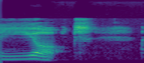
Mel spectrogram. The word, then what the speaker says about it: yacht: Yacht, a boat, a type of boat, a sailing boat, is a yacht, and it's spelt Y A C H-T, yacht. So it's a silent CH. Both of those letters are silent.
